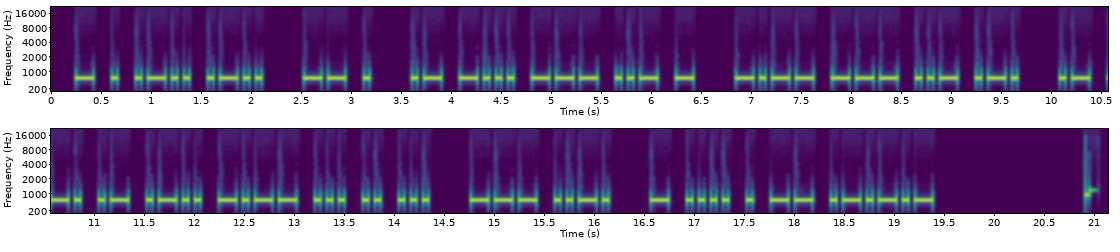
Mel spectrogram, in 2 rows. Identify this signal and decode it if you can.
Morse code, heard as a keyed tone, about 21 wpm, 700 Hz. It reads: TELL ME ABOUT YOUR ANALYSIS OF THEM.
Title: Sentences from Top 1000 Words - Review Part 5 - 20wpm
